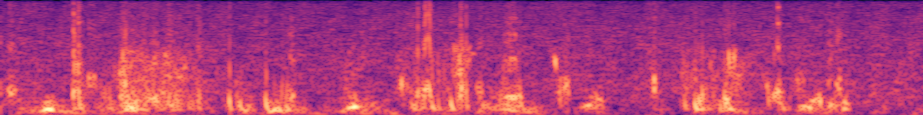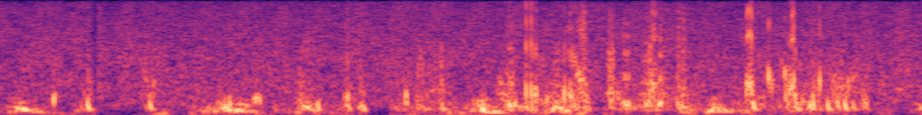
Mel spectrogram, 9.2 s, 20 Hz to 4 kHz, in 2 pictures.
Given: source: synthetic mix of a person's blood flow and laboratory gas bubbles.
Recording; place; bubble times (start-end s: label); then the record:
Doppler ultrasound of blood flow; precordium
0.00-0.11 s: bubbles
0.34-1.04 s: bubbles
1.12-1.25 s: bubbles
1.30-1.48 s: bubbles
1.96-2.63 s: bubbles
2.74-2.86 s: bubbles
3.23-3.31 s: bubbles
3.39-4.26 s: bubbles
4.84-4.93 s: bubbles
5.02-5.10 s: bubbles
5.31-5.42 s: bubbles
5.73-5.81 s: bubbles
5.86-5.95 s: bubbles
6.17-6.25 s: bubbles
6.32-6.47 s: bubbles
6.57-6.88 s: bubbles
7.08-7.58 s: bubbles
7.62-8.13 s: bubbles
8.31-8.97 s: bubbles
From the record:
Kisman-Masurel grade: 343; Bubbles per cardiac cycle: rolling drumbeat, 9 or more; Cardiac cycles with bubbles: 100%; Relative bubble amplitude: loud (0.450 to 0.775); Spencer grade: 3 (all of the cardiac periods contain showers or single bubble signals, but not dominating or overriding the cardiac motion signals); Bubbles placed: only in the low amplitude regions of the cardiac cycle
